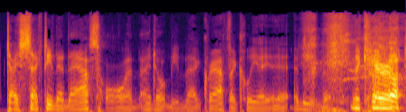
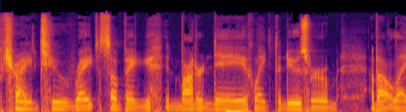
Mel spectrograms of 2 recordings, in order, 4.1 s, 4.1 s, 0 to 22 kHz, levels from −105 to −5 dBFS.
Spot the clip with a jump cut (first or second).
second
